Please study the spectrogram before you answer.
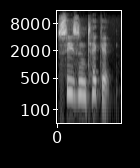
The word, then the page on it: season ticket: American English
